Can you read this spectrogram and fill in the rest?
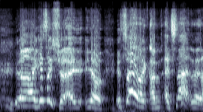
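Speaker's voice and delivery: talking through loud, high laughter; can barely get the words out for laughing; laughing too hard to finish. Real, not acted.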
